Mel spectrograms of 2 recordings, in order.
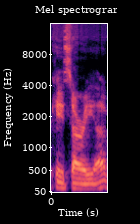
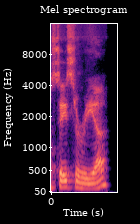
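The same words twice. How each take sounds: First: The name is said with a Hebrew pronunciation. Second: The name is said with an English pronunciation.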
